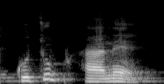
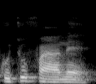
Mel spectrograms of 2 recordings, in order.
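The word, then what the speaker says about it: Kütüphane: So this is Kutuphane, Kutuphane, Kutuphane, not Kutufane. All right. So Turkish language, you pronounce every letter, but in English, these two letters, when they come together, it has different sound.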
